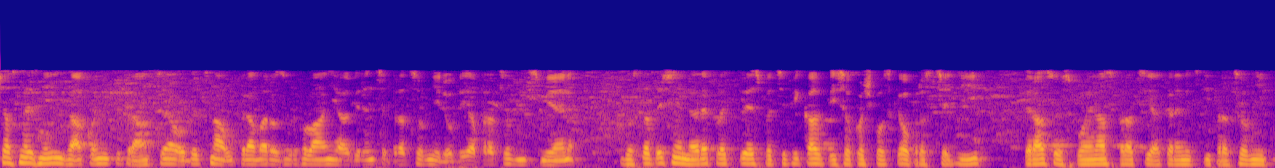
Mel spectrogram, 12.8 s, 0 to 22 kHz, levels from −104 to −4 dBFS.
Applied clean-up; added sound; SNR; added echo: classical method log-MMSE.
